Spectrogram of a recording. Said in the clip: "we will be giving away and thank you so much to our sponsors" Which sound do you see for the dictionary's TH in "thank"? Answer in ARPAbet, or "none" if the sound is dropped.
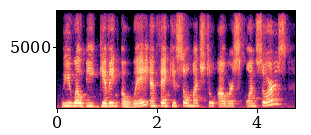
TH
